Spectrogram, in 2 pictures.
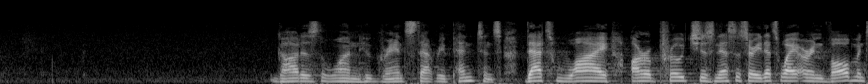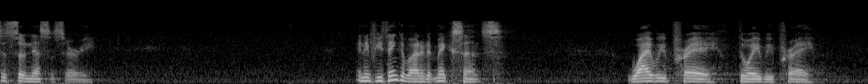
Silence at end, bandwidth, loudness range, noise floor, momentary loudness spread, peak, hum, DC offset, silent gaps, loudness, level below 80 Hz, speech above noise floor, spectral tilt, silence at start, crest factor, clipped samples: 0.5 s; 8 kHz; 10 LU; -55 dBFS; 10 LU; -2 dBFS; none; under 0.1%; none; -23 LUFS; -54 dBFS; 32 dB; -4.5 dB/octave; 2.7 s; 24 dB; under 0.1%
